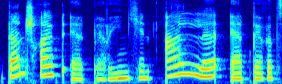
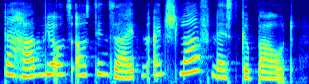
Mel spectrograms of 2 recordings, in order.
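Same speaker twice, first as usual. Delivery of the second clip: high sheepish bug voice; confessing beetle; 9 semitones higher than usual. Acted. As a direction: own up in a tiny voice. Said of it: "gesteht der dritte Käfer".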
